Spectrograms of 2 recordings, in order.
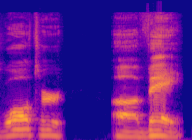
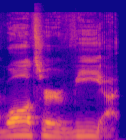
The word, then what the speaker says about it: Walter Veith: His name is Walter Veih. And it's like Walter Veith. Kept getting his name wrong.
